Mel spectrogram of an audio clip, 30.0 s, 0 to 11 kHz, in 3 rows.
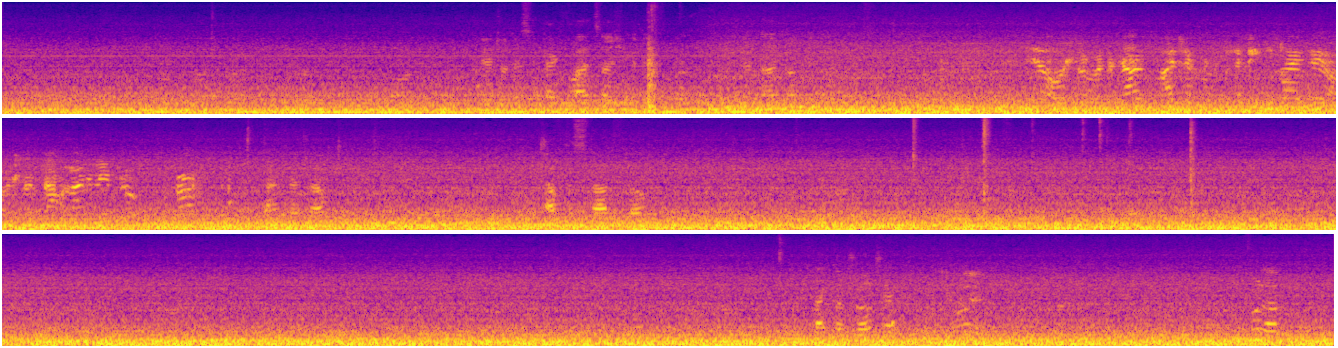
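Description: Steady low drone inside an Airbus A320 cockpit on the ground, its jet engines running at idle after start. Faint voices come through briefly a few times.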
